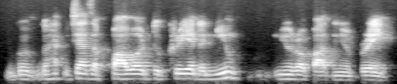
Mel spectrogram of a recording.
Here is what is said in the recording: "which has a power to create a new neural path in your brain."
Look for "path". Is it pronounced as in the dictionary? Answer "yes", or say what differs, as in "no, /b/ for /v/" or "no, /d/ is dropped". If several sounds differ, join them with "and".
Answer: no, /t/ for /θ/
